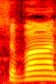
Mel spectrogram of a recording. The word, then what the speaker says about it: Siobhan: Is it Siobhan? Am I saying that correctly? Yes, you're saying it correctly.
